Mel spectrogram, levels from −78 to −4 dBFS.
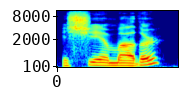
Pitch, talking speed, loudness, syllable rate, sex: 175 Hz, 265 wpm, -14 LUFS, 6.6 syllables/s, female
